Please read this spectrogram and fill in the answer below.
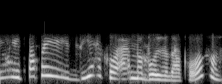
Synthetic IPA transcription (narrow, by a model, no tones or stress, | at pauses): et̪ʌpaĩd̪ijakoamabolnubʱakoɦo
